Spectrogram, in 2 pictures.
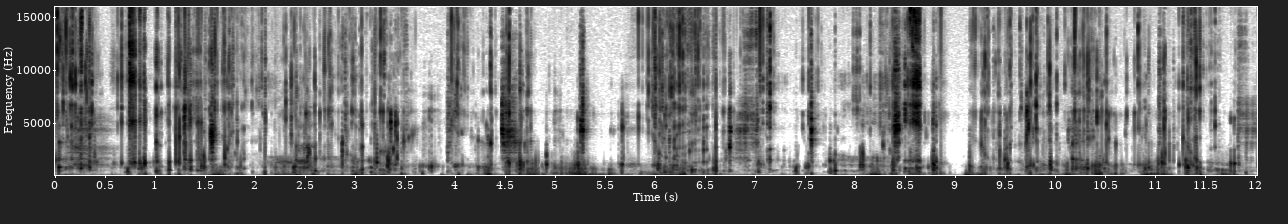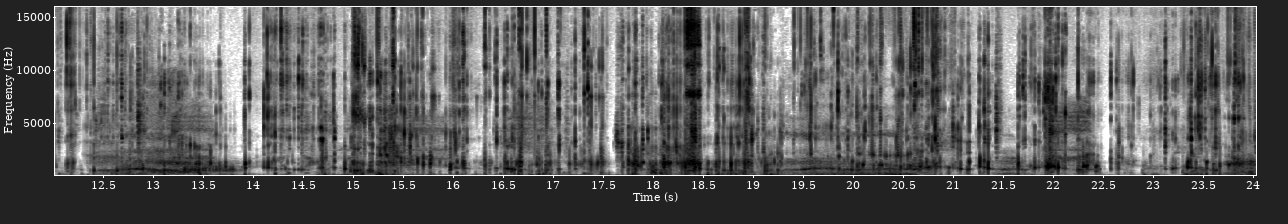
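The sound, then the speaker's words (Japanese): Wet licking and mouth sounds of a nipple being licked in an erotic roleplay recording. A continuous, close stream of smacks, slurps and squishy noises runs throughout, with no talking. “ここも舐めてほしいんですか。いいですよ。”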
